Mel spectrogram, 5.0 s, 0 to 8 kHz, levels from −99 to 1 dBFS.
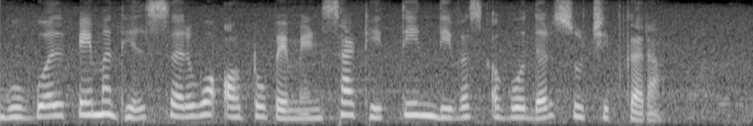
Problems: constant background noise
